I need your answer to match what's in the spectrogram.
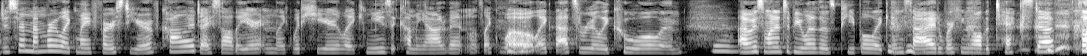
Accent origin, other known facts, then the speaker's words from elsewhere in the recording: Raleigh, North Carolina, United States; which I'm from Raleigh, North Carolina, if nobody figured that out.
